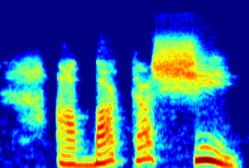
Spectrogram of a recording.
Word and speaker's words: abacaxi: Abacaxi, a sílaba mais forte, a sílaba tônica é o xi.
